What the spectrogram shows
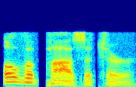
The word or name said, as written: ovipositor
